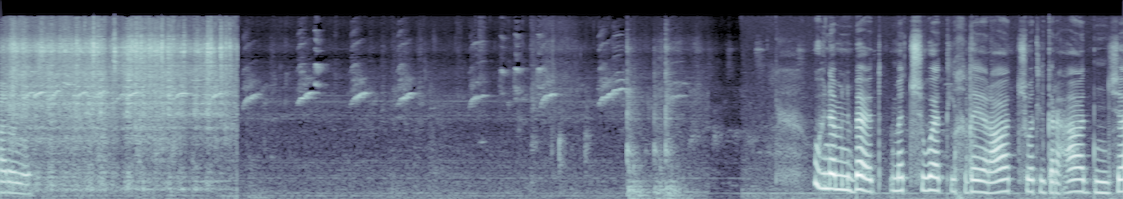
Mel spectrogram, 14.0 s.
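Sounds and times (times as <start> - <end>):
small bird chirping: 2.2 - 8.8.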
